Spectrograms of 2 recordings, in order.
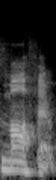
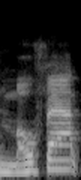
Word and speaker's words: Moffat: It's pronounced Moffat, right? I think originally when I tried pronouncing it, I said Moffat, and then a lot of you guys were like, no, it's Moffat.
